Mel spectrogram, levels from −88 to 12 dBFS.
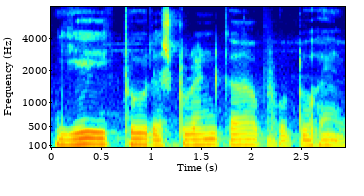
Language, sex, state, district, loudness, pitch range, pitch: Hindi, male, Chhattisgarh, Raipur, -16 LUFS, 105-120 Hz, 115 Hz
